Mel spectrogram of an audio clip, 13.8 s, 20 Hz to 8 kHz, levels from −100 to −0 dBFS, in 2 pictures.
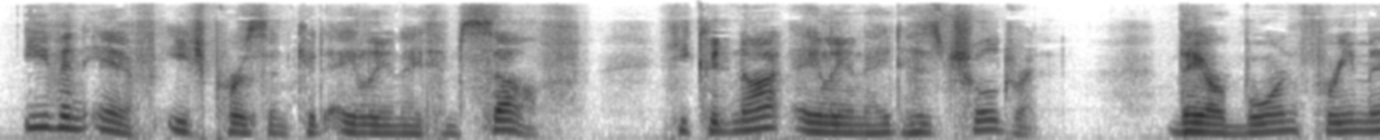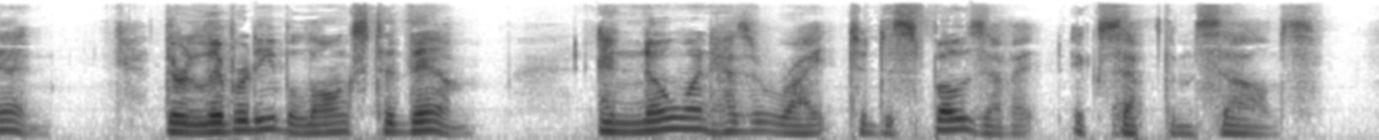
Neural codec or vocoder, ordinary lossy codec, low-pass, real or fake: none; AAC, 32 kbps; 7.2 kHz; real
